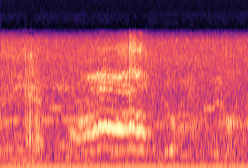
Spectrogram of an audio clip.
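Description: Domestic cat giving one meow about halfway through, rising then falling in pitch, while its tail is being grabbed and held.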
